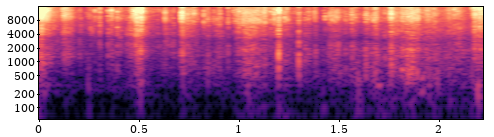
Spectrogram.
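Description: Clear plastic shrink-wrap being torn open by hand and pulled off a small cardboard box, crinkling and crackling, with a sharp snap at the start.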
